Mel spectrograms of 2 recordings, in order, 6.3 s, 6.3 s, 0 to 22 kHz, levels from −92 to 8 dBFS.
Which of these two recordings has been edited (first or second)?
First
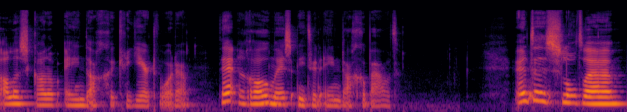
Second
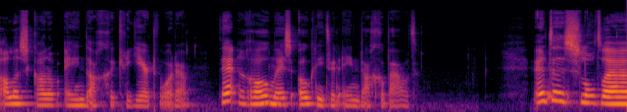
first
